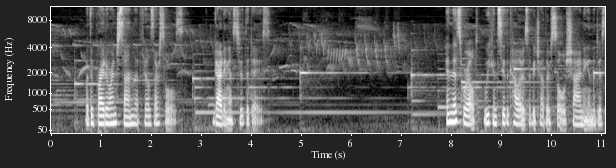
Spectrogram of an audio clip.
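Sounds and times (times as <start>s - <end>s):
slow sad piano music: 0.0s - 11.0s.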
